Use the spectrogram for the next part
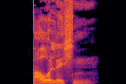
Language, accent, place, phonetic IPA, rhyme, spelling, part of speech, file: German, Germany, Berlin, [ˈbaʊ̯lɪçn̩], -aʊ̯lɪçn̩, baulichen, adjective, De-baulichen.ogg
- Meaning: inflection of baulich: 1. strong genitive masculine/neuter singular 2. weak/mixed genitive/dative all-gender singular 3. strong/weak/mixed accusative masculine singular 4. strong dative plural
